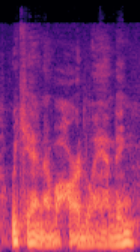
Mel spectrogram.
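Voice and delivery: ordinary talk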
